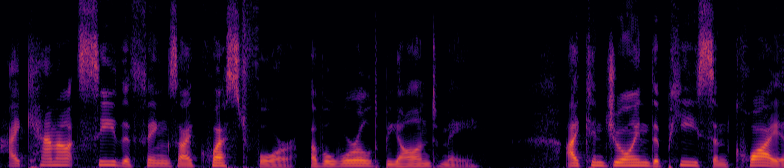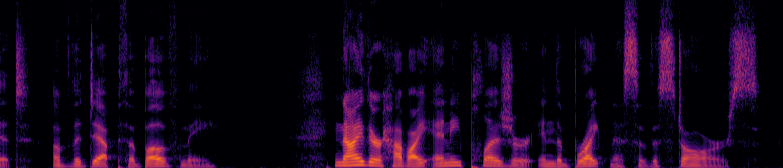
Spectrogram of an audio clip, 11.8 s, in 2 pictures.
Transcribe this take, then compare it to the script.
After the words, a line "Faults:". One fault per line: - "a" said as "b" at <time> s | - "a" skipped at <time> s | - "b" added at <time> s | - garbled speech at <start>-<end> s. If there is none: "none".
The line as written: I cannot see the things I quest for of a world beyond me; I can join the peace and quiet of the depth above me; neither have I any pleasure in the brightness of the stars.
I cannot see the things I quest for of a world beyond me; I can join the peace and quiet of the depth above me; neither have I any pleasure in the brightness of the stars.
Faults:
none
